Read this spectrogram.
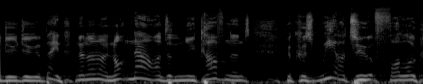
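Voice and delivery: ordinary talk, nothing marked

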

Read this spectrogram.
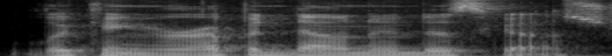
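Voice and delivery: ordinary talk, nothing marked

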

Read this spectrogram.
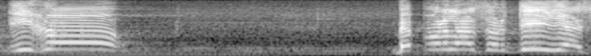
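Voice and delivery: high, loud call across the house; mother calling out. Retold or imitated. Mother calling her son to fetch tortillas, loud high call. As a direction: call the son like a busy mom.

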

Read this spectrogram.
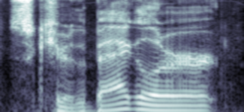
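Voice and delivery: hyped, loud alert call; loud hype callout. Pretend. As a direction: shout it like an alarm announcement. Hyped joke announcement.

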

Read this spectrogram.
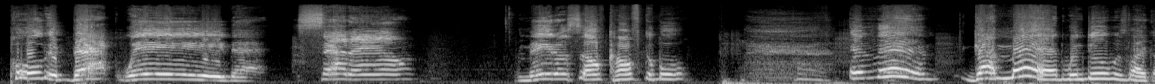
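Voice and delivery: usual speaking voice

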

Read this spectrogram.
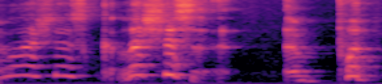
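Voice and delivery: very high, hesitant silly voice; mock falsetto. Park staff deciding what to do, mock falsetto. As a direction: squeak it like a dithering official.

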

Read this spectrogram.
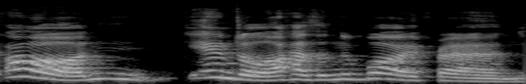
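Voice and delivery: a hint of a tittering neighbour spotting news; gossiping old couple. Imitating the old gossips as the family passes, a light gossipy voice. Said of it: "they go like".

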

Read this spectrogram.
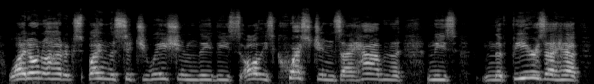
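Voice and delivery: high, loud, stumbling fretfulness; worked-up follower. Acted. Follower pouring out questions and fears, high and anxious. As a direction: pile up the worries, flustered. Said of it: "We get all worked up".

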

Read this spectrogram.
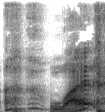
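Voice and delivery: high, loud, laughing "uh, what?"; obnoxious fake confusion; most obnoxious voice. Shown as a demonstration. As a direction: sound as annoyingly clueless as possible. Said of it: "in, like, the most obnoxious voice you can".

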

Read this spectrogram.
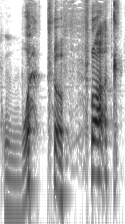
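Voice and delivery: shocked disbelief. Retold or imitated. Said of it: "She was like".

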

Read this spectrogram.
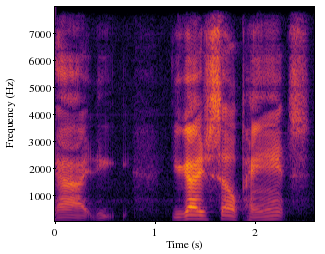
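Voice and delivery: a hammered guy asking for pants at a drive-thru; drunk Peter. Retold or imitated. Drunk Peter orders at window.

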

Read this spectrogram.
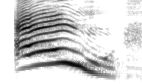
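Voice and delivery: very high, loud "Ow!" yelp; imitated singer's yelp. Imitating the song from the fish video, high yelp. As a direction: belt a sudden pop-star squeal. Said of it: "was him going".

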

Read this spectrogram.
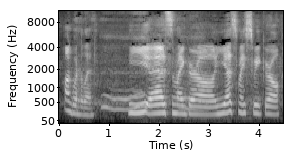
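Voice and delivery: drawn-out, lilting sweet talk; real motherly coo, slowing down. Real, not acted. Soothing her baby.

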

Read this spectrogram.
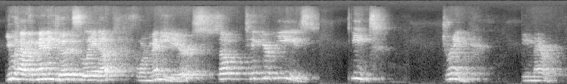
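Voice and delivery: rich man toasting himself. Acted. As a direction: spread the words out grandly, celebrating. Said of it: "he goes on to say".

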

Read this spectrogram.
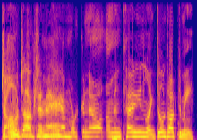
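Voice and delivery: hammed-up irritation while in pain; a hammed-up snap at someone chatting; annoyed mock snap. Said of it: "I'm like".

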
